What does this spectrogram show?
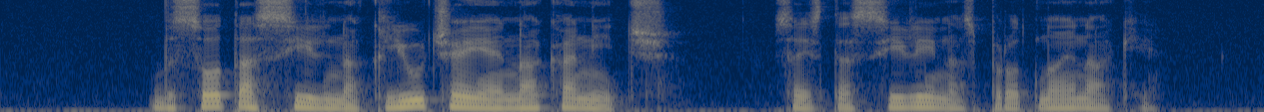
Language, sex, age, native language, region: Slovenian, male, 18-29, Slovenian, Gorica region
